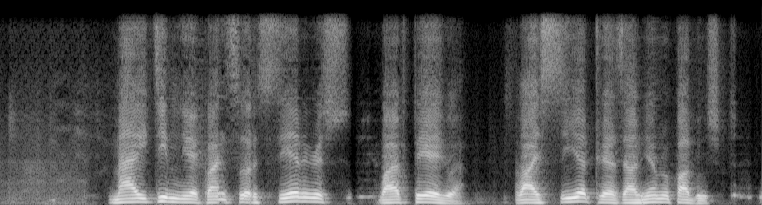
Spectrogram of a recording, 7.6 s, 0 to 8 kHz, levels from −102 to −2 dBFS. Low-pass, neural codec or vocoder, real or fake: 7.2 kHz; codec, 16 kHz, 0.5 kbps, FunCodec, trained on Chinese and English, 25 frames a second; fake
